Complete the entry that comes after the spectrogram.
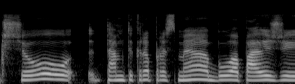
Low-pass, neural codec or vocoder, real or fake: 10.8 kHz; none; real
